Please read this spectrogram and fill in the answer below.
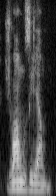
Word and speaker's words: João Zilhão: João Zilhão. That's how you pronounce it. Spelled J-O-A-O with a till on top of the A. Z-I-L-A-O. Zilhão. It's Portuguese.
